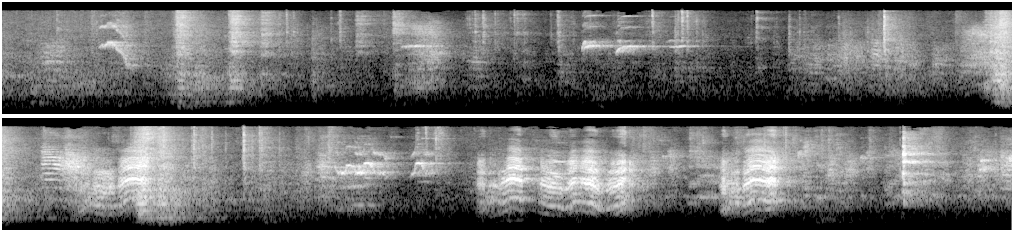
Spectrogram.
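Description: Rainbow lorikeets chatter in harsh, high screechy bursts and scratchy squawks, overlapping irregularly with a few brief whistled notes.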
